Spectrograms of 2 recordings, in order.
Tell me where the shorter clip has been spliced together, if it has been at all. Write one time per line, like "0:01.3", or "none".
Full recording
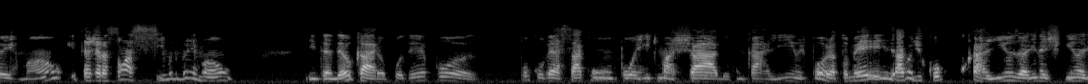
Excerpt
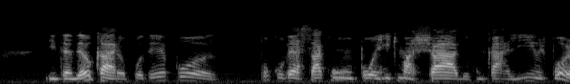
none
